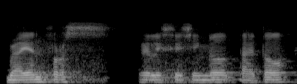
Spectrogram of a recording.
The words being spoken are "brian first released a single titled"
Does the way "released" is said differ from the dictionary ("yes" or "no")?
yes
